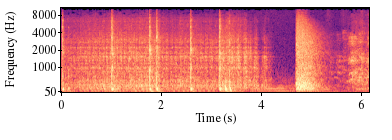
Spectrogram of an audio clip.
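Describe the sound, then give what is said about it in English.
An old car engine sputters and chugs halfway home on a drive, letting out several sharp backfire pops before faltering, then one loud final bang as the motor dies down into near silence. “Halfway home, your proud possession goes...”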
